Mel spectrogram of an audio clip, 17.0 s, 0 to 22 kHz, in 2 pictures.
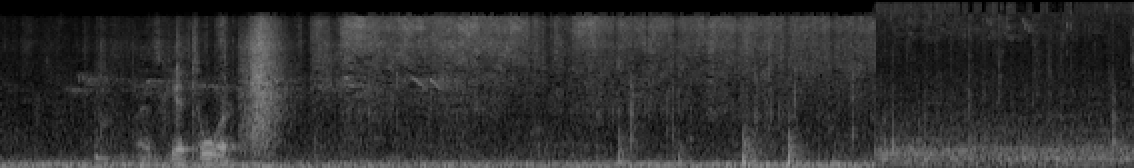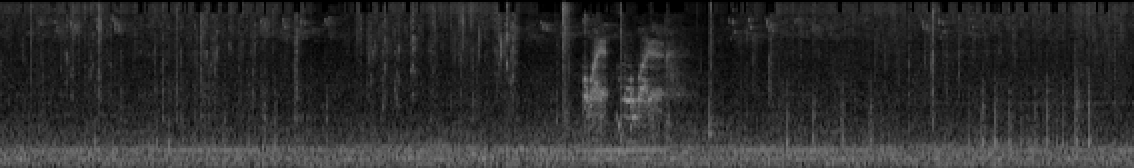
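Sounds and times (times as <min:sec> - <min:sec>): sandpaper rubbing on plastic: 0:01.8 - 0:06.6.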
